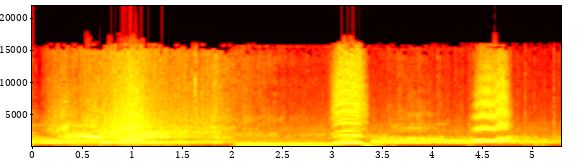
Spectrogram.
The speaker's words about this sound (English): The crowd is coming alive. Good game, folks. Good game.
